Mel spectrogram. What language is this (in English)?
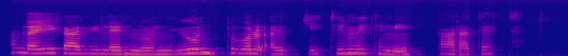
Kalenjin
